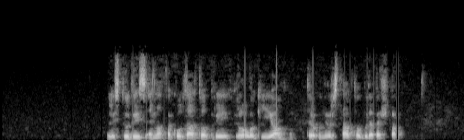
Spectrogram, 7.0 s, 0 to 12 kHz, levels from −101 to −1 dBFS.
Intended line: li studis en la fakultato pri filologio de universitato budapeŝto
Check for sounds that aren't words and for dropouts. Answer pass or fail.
pass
